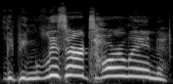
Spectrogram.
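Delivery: loud startled cry at the Tower card; shocked exclamation. Acted.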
